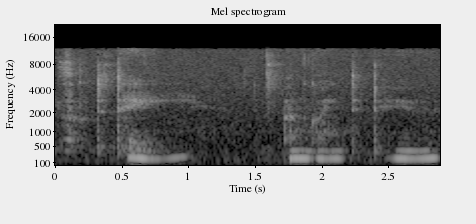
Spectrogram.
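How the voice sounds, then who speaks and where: Slow, whispering woman, ASMR. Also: medium pitch, monotone. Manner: hushed, gentle, unhurried, with long pauses. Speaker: ASMR host. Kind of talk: soft-spoken whispered ASMR. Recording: roomy echo, clear background noise.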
